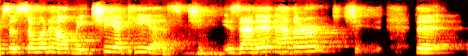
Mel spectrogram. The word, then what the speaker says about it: chilaquiles: They had okay, I'm going to butcher the name, so someone help me. Chilaquiles. Is that it, Heather? The chilaquiles?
